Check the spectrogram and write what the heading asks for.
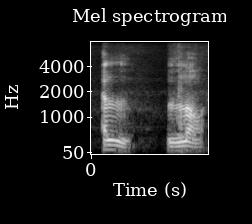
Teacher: যখন জিহ্বা এবং তালু দুইটা কানেকশন তৈরি হবে হালকা মানে মাঝামাঝি কানেকশন তৈরি হবে কিন্তু সাইড দিয়ে জায়গা থাকবে তখন যে আওয়াজটা হবে সেটা হচ্ছে ল্যাটারাল সাউন্ড। মানে জিহ্বা এবং তালুর মধ্যে মাঝামাঝি প্রতিবন্ধকতা থাকবে। কিন্তু সাইডের জায়গা ফাঁকা থাকবে। যেটা দিয়ে বাতাস বের হইতে পারবে।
